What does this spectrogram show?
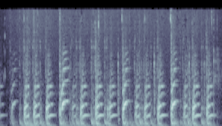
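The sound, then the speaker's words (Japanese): A cuíca sample, mapped note by note across the keys of a sampler keyboard, plays a busy, syncopated samba groove on its own, its squeaky, pitch-bending squeals repeating in a tight rhythm, fairly loud. “そう、今これね、鍵盤にクイカの音をね、一つずつこう配置したんですけど”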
